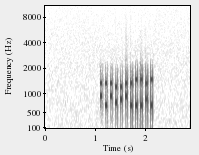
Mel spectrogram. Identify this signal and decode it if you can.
DTMF, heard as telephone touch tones, dialled by machine, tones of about 40 ms. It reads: 02047023383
